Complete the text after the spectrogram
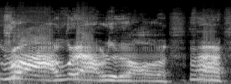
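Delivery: loud high roar; beast roar. Retold or imitated. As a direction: roar at the frightened man. Beast roars at translator.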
